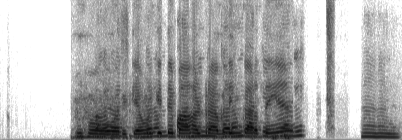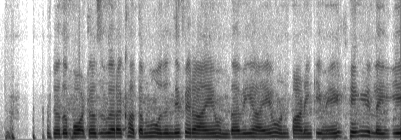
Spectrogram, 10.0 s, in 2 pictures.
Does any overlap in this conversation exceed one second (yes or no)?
yes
